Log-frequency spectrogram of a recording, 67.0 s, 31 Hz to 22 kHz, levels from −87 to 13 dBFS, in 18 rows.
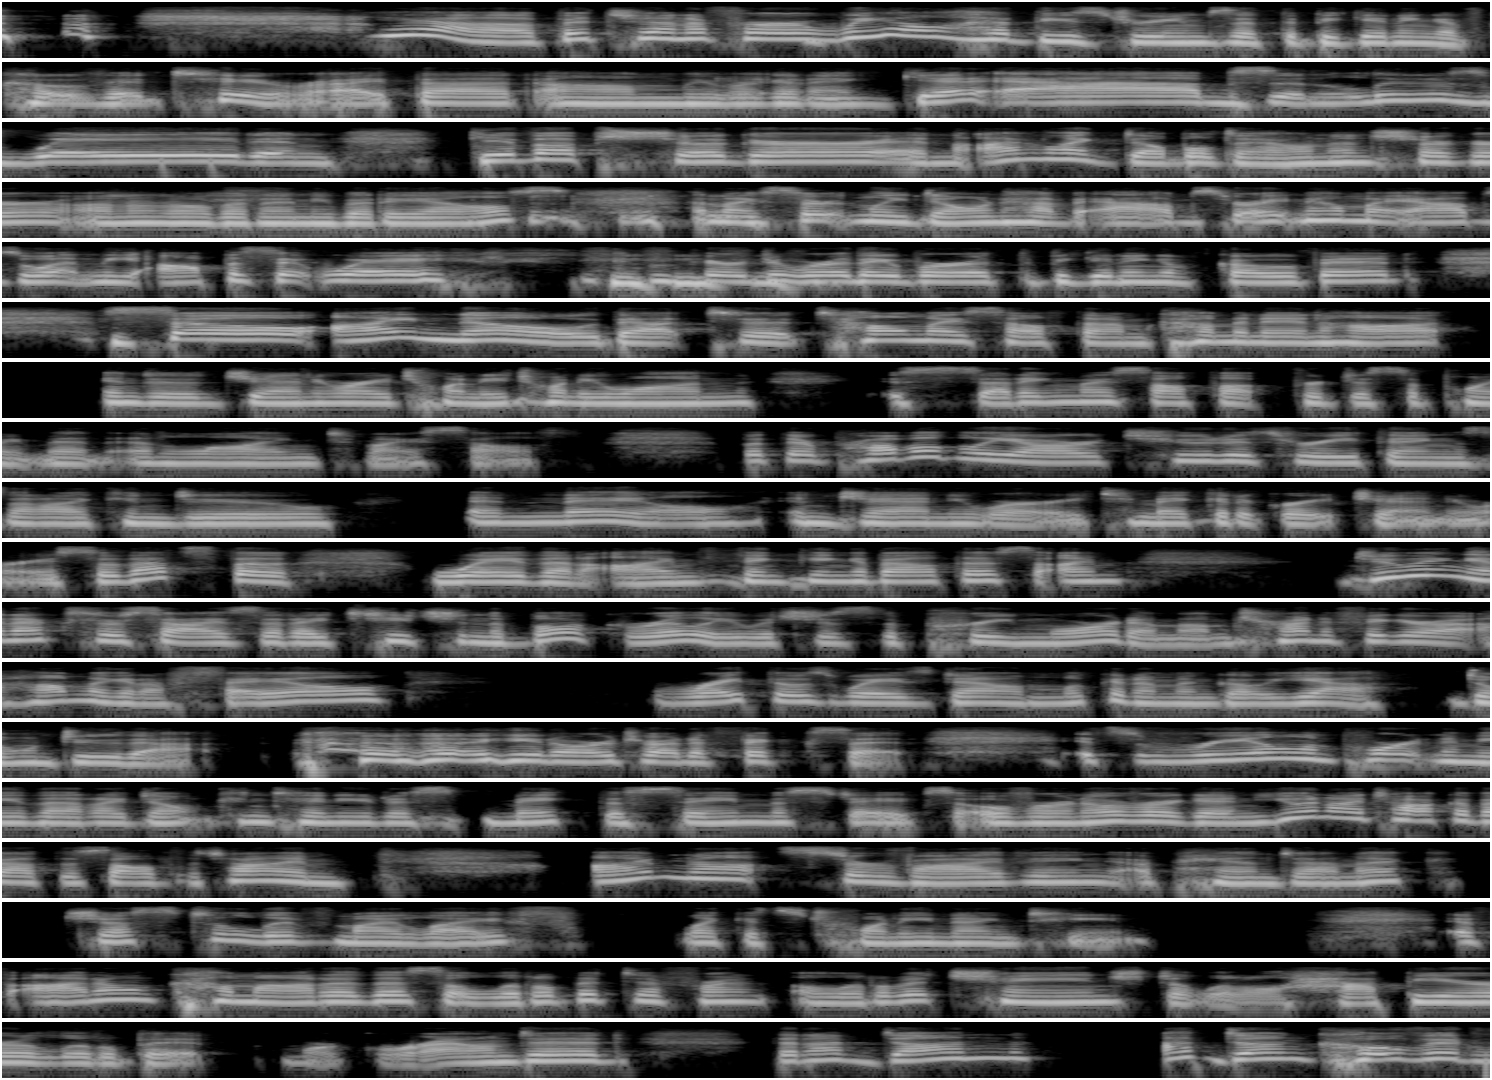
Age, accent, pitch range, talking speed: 40-59, American, 185-235 Hz, 215 wpm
